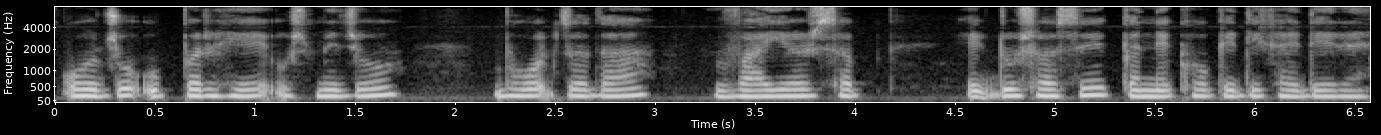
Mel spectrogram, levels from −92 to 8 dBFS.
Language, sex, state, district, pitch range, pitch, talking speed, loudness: Hindi, female, Arunachal Pradesh, Longding, 190-205 Hz, 200 Hz, 190 wpm, -14 LUFS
